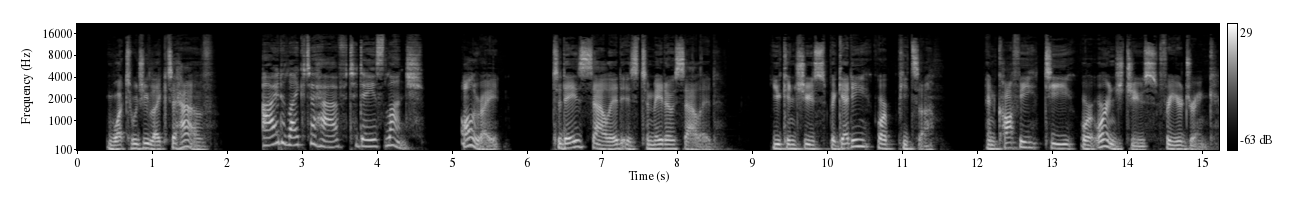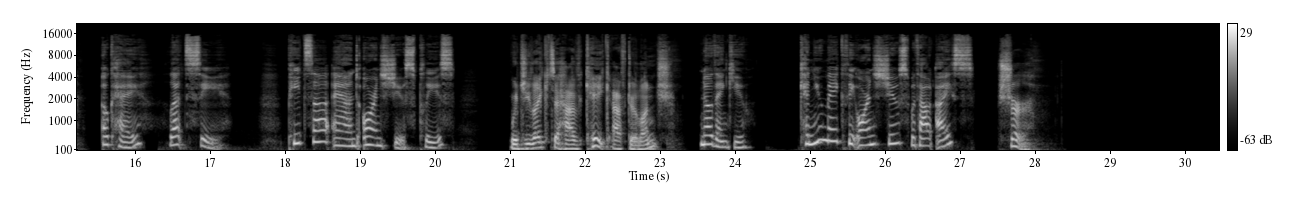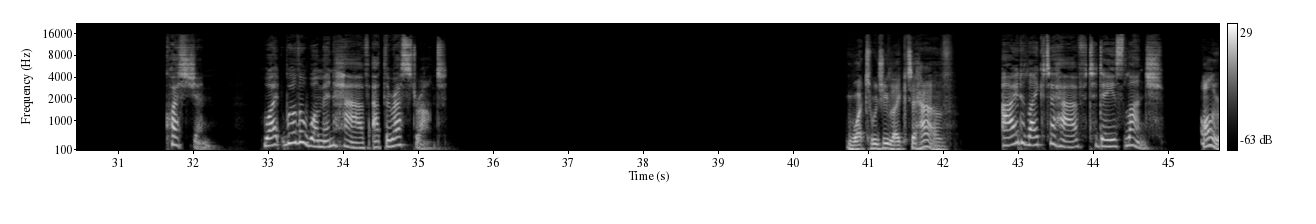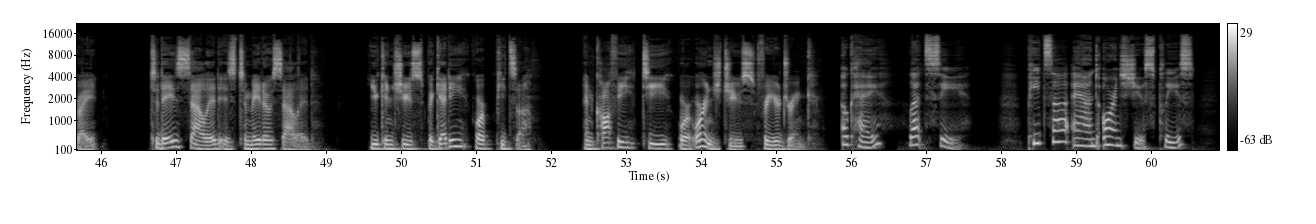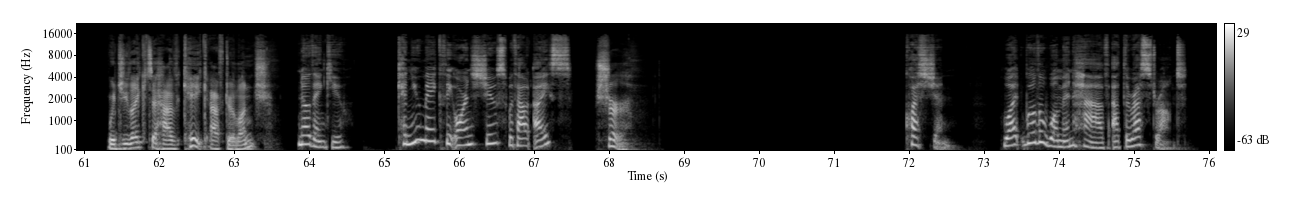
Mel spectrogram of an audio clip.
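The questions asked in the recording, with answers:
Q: What will the woman have at the restaurant?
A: Today's lunch: tomato salad, pizza and orange juice without ice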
